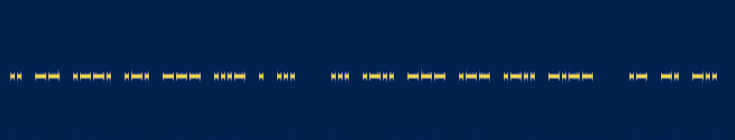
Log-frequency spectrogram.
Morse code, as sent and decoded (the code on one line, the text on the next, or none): .. -- .--. .-. --- ...- . ... / ... .-.. --- .-- .-.. -.-- / .- -. -..
IMPROVES SLOWLY AND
